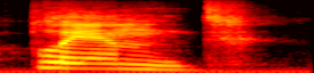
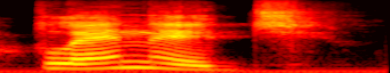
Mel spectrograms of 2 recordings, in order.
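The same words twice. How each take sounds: First: The ending is said as just a d sound. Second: The ending is said as an extra syllable. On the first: The speaker calls it right. "o ED é pronunciado só D. Então a gente corta o E dali" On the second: The speaker calls it wrong. "ao invés de falar planned"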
